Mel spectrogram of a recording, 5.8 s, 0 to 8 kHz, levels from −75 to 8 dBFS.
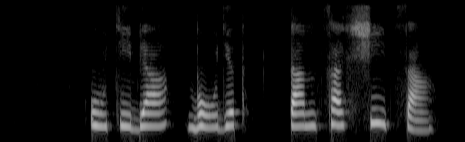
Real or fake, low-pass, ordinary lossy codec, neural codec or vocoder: real; 7.2 kHz; MP3, 48 kbps; none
